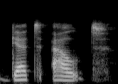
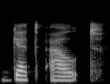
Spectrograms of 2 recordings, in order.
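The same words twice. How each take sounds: The two takes are said the same way.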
